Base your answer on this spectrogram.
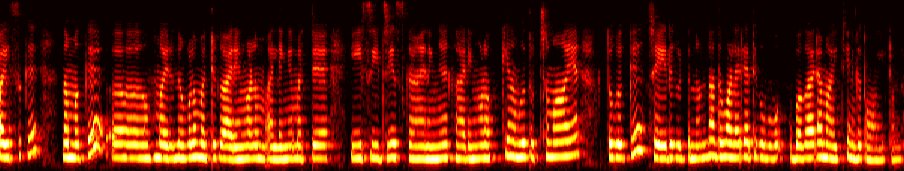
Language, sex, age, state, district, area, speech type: Malayalam, female, 18-30, Kerala, Kannur, rural, spontaneous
